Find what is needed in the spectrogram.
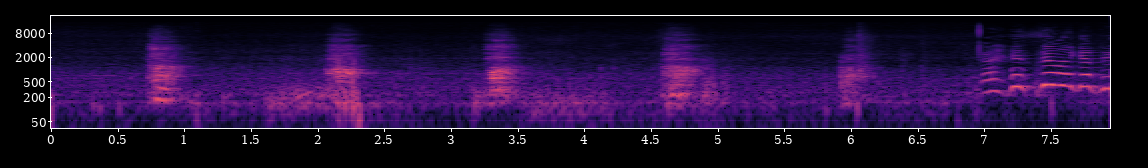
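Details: Bojangles, an animal who seems unwell and possibly dehydrated (owner wonders if he lacked water, hair may be stuck on him): five short, dry, hacking coughs at a steady pace, then a person's voice.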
